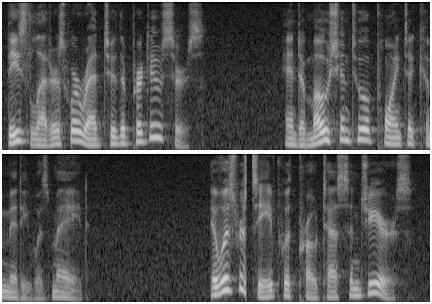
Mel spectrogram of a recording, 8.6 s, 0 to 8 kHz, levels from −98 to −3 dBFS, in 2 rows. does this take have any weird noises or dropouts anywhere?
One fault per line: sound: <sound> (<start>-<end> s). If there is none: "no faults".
sound: dropout (6.7-6.8 s)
